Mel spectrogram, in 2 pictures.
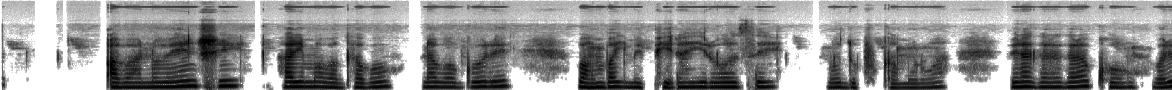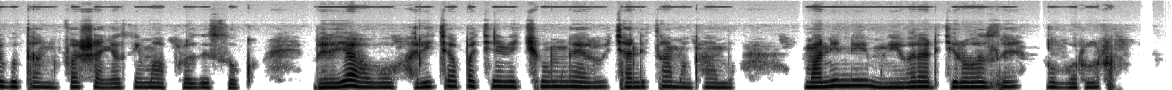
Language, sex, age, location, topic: Kinyarwanda, female, 25-35, Huye, health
